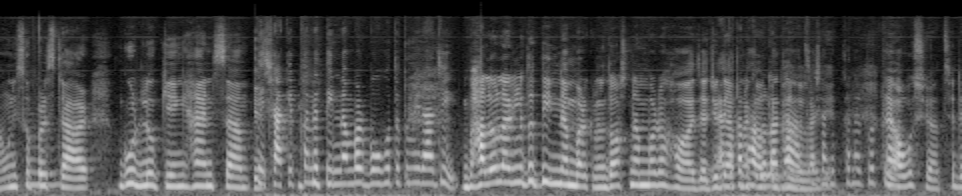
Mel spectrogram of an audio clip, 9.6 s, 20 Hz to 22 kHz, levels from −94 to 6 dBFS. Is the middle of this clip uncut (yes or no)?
no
